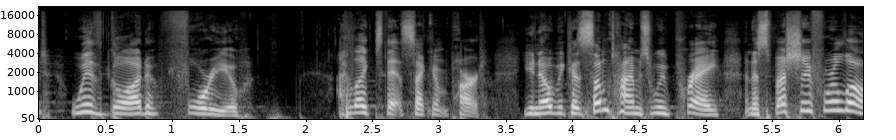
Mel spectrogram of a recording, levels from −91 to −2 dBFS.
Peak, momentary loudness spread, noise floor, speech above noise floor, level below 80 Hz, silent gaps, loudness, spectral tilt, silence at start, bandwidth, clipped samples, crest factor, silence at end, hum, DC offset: -6 dBFS; 8 LU; -50 dBFS; 30 dB; -48 dBFS; none; -22 LUFS; -4 dB/octave; 0 s; 19.5 kHz; under 0.1%; 16 dB; 0 s; none; under 0.1%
